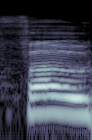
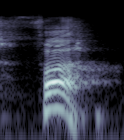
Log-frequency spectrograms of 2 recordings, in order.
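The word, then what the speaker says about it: phở: I used to call it pho too, but we have Jenny Lee at our office, and she's Vietnamese, and she says it's pho.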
